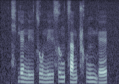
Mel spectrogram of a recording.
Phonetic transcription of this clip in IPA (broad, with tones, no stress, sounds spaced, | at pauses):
t͡ɕʰ j ɛ˥˩ n̪ e˧˥ ɪ̯ t͡s o˥˩ ʊ̯ n̪ e˥ ɪ̯ s ɤ˥ ŋ t͡s a˧˥ n ʈ͡ʂʰ ʊ˥ ŋ m j ɛ˧˥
